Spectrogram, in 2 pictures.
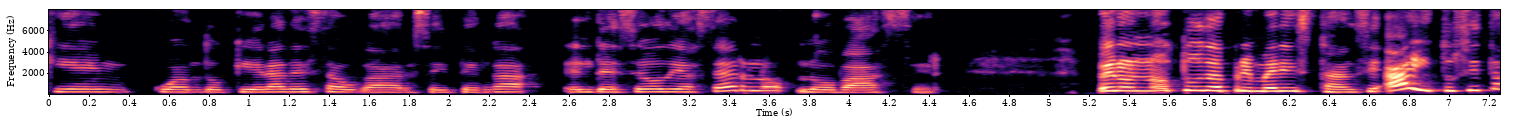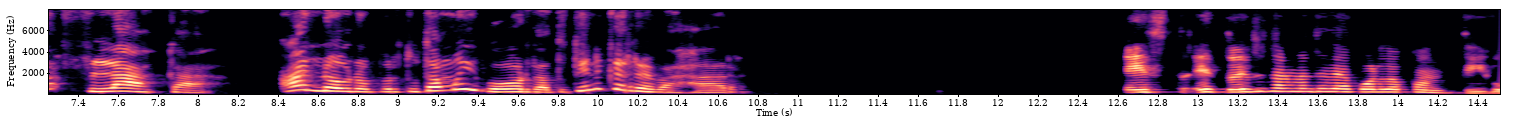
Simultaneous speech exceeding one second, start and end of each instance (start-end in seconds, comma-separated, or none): none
